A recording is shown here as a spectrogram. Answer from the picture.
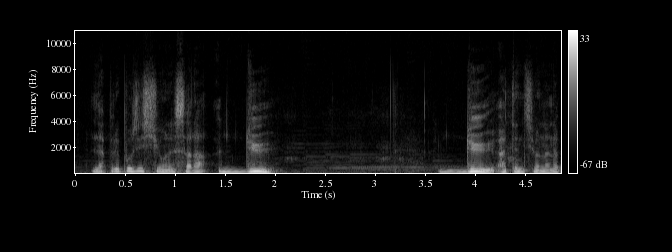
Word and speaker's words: du: Du, attenzione alla pronuncia, du.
